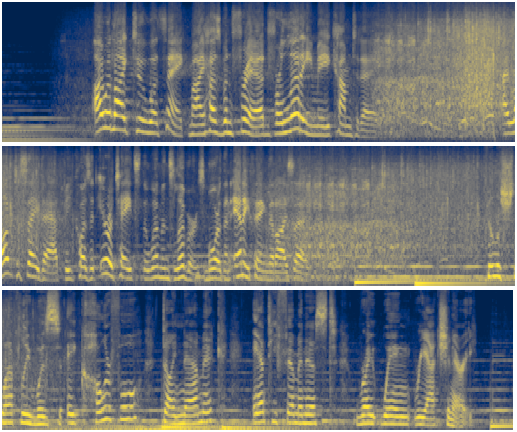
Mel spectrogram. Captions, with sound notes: >> I would like to thank my husband, Fred, for letting me come today. (audience laughs and applauds) I love to say that because it irritates the women's libbers more than anything that I say. (audience laughing) >> Phyllis Schlafly was a colorful, dynamic, anti-feminist, right-wing reactionary.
